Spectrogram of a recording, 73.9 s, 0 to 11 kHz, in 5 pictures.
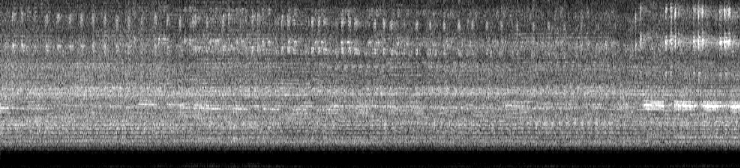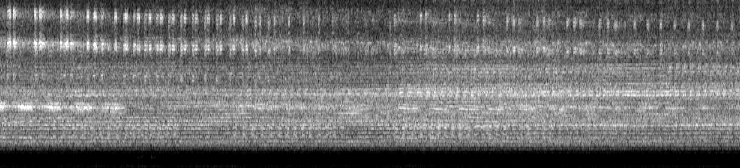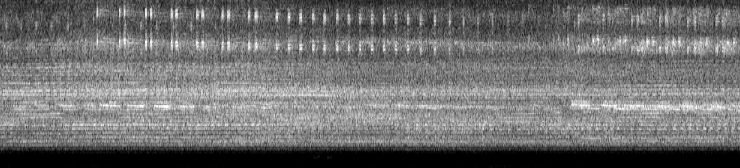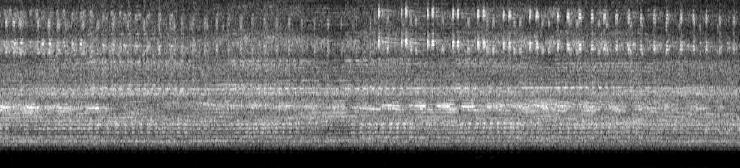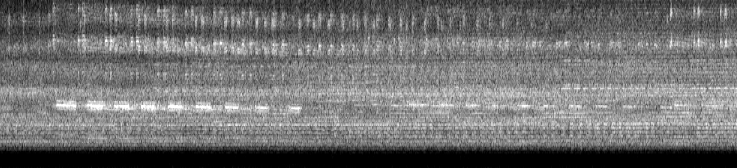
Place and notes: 三角崙, 埔里鎮, Taiwan - in the woods
Cicada sounds, in the woods
Zoom H2n MS+XY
